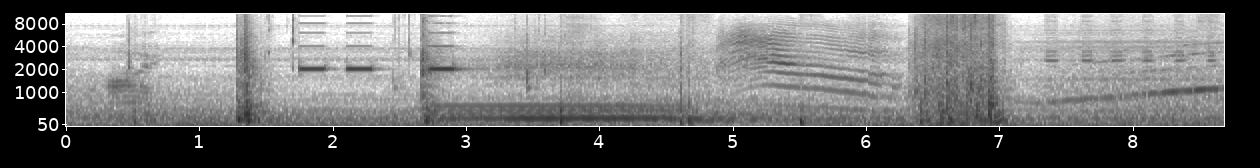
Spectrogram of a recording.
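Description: A house cat meows a few times indoors, its cries mixed with electronic beeps, bursts of noise and short clips of voices from a game or screen.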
